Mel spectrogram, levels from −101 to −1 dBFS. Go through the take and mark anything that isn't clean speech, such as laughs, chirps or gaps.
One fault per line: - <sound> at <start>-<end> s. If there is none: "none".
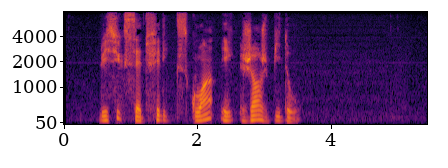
none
